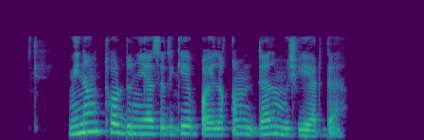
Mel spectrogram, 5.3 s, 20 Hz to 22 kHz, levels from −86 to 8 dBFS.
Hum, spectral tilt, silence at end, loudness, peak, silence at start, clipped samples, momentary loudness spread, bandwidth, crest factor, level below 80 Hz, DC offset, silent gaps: none; -5 dB/octave; 1 s; -23 LUFS; -4 dBFS; 0.4 s; under 0.1%; 9 LU; 8 kHz; 20 dB; -68 dBFS; under 0.1%; 0.71-0.85 s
